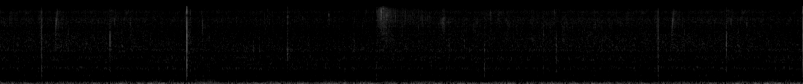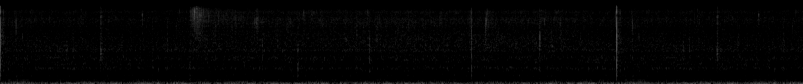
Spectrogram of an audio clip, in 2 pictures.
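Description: Drumstick and coconut stir-fry sizzling in a stainless steel pan with a steady hiss. A handful of sharp clicks break in, from the steel spoon knocking against the pan.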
